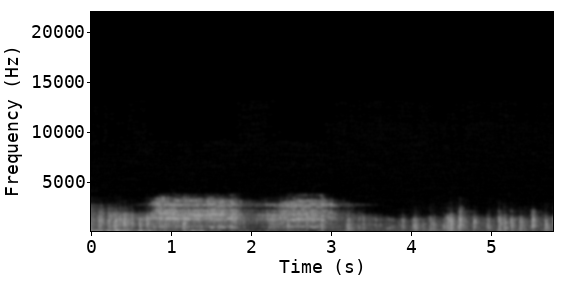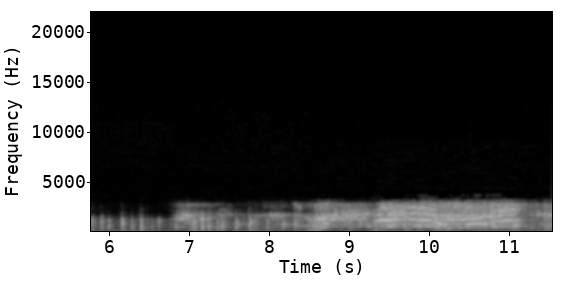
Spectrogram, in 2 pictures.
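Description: Horses fighting: loud, harsh squealing neighs at the start and end, with a stretch of rapid scuffling and snorting bursts in between. One of the horses is Thunderhead. No one speaks.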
